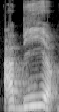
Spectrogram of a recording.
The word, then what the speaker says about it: s'habille: Presta atenção aqui na pronúncia, tá? Que esse habia vai ser esse i longo, né? – Habia.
